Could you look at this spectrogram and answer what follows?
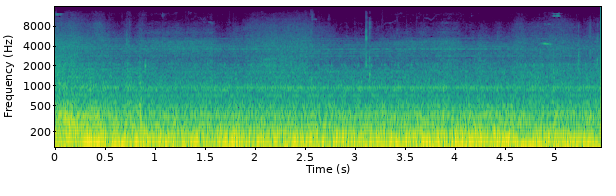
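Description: Car engine and road noise heard inside the cabin: a steady low rumble as the car accelerates in second gear.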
